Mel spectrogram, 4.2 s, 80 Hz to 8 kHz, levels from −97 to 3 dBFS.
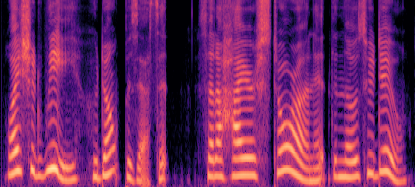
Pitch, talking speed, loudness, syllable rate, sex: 260 Hz, 245 wpm, -17 LUFS, 5.6 syllables/s, female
